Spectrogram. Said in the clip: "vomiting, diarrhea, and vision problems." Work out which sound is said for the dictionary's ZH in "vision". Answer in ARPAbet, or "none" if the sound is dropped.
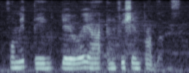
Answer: SH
